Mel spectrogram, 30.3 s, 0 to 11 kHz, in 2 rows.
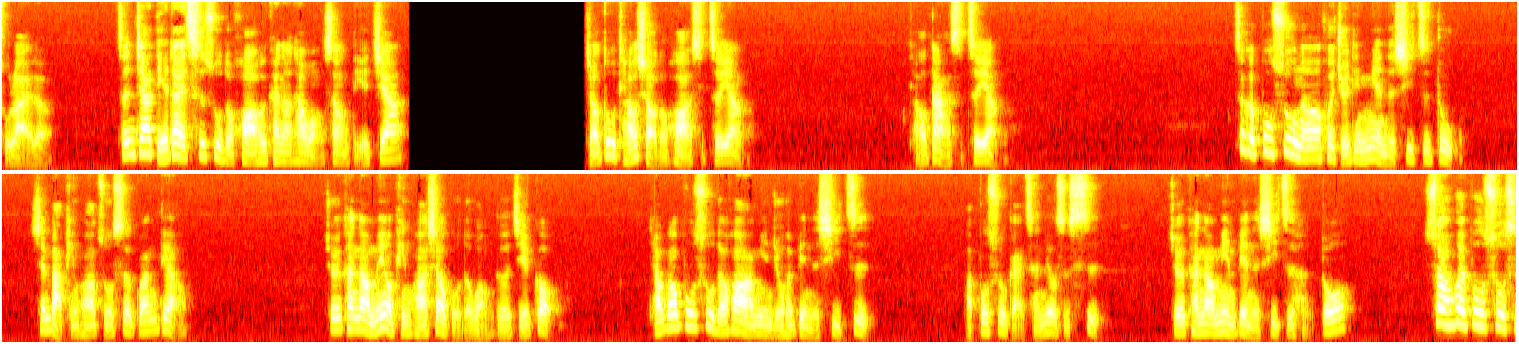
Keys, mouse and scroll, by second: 1.1 click, 1.4 click, 1.6 click, 2.1 scroll down 2, 2.3 middle click, 2.8-3.3 scroll down 2, 4.1 click, 4.4 click, 4.5 click, 5.3 middle click, 6.4 click, 9.2 click, 16.2 click, 16.9 middle click, 18.3 scroll up 2, 21.4 click, 23.1 click, 26.6 middle click, 27.8 middle click.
